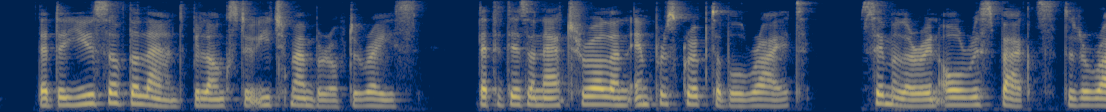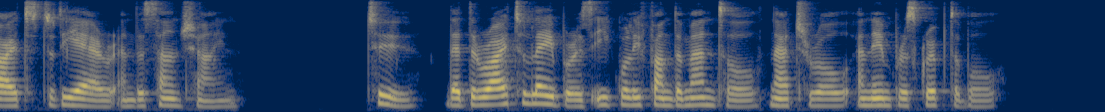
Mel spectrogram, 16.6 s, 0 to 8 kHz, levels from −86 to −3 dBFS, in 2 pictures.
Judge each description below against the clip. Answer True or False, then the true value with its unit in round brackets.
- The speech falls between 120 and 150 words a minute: False (165 wpm)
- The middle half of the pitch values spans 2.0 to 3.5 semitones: True (2.8 semitones)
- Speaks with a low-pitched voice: False (190 Hz)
